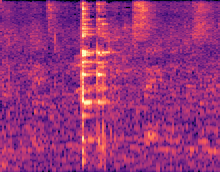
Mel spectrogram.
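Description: Cut-crystal glassware clinking: a sharp glass clink with a brief bright ring a little under a second in, followed at once by a second, lighter clink.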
